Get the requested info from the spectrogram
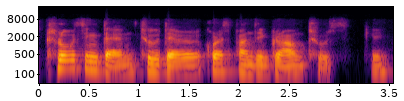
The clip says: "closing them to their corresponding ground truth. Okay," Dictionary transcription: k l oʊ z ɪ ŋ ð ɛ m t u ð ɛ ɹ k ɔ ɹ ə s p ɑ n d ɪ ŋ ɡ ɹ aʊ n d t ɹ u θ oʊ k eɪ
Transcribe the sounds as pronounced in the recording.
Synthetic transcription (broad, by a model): k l oʊ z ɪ ŋ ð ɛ m t u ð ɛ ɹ k ɔ ɹ ə s p ɑ n d ɪ ŋ ɡ ɹ aʊ n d t u s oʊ k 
